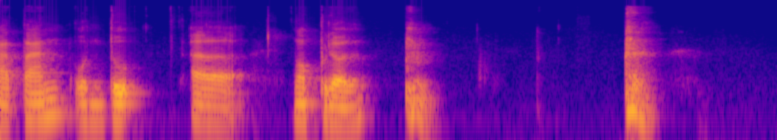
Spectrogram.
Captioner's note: berdehem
